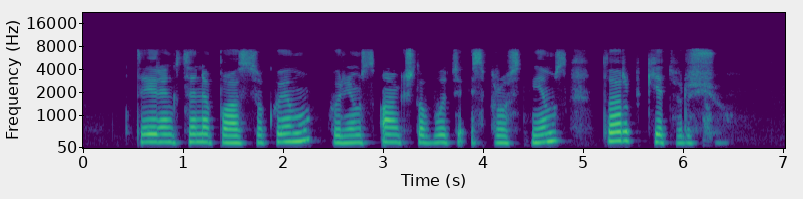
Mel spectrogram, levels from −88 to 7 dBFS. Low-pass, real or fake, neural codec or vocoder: 7.2 kHz; real; none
